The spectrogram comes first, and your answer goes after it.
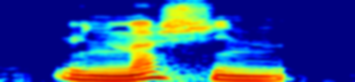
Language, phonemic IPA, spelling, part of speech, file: French, /ma.ʃin/, machine, noun, Fr-machine.ogg
- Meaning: 1. machine, device 2. machine (combination of persons acting together for a common purpose, with the agencies which they use) 3. engine 4. machine (a person who is very efficient) 5. car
